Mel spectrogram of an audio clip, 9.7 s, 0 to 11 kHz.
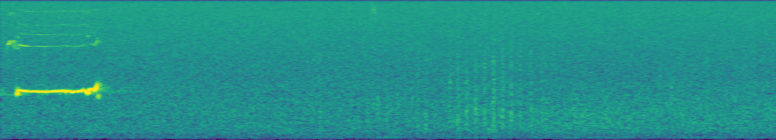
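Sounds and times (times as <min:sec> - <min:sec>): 
soft-plumaged petrel Pterodroma mollis giving a long steady whistle: 0:00.0 - 0:01.3
faint background hiss: 0:00.0 - 0:09.6.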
